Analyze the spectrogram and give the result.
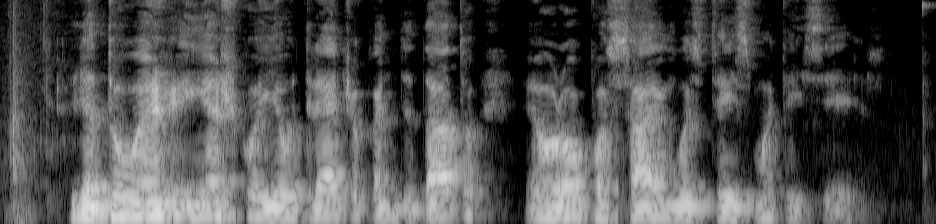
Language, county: Lithuanian, Panevėžys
